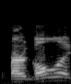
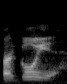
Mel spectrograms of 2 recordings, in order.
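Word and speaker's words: Bergolla: from venezuela named william argola jr actually paid him 2 million dollars which represents 40 percent of their 5.1 million dollar international bonus pool wow actually pronounced burgoya he's ranked fourth among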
